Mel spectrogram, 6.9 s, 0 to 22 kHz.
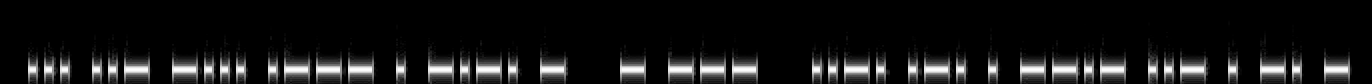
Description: Morse code, heard as a keyed tone, about 30 wpm, 700 Hz. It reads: SUBJECT TO FREQUENT
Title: Pangram Challenge v2 - 30wpm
